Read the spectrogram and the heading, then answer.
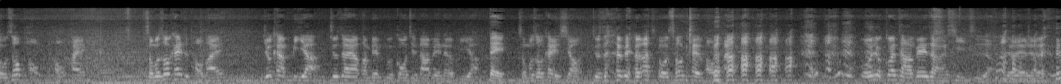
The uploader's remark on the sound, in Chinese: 錄音機沒收到聲音…錄音地點：牽咖啡。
